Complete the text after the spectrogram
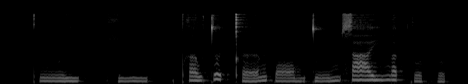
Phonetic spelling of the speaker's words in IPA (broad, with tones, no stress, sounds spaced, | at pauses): pʰ uː˨ j | h iː˨ p̚ | pʰ ɐ˧ w t̪ ɵ˥ t̚ pʰ œː˨˥ ŋ p ɔː˨ m t̪ uː˨˥ m s aː˥ j ŋ ɐ˥ t̚ k ʊ˨ k̚ ʊ˨ k̚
